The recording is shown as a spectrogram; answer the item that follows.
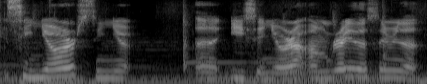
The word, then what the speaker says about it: y: But when you are using it on its own, it's E.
